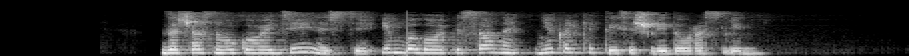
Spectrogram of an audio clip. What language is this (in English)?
Belarusian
